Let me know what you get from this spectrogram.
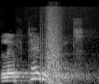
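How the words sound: It is said with a British pronunciation. "that is in British English"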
